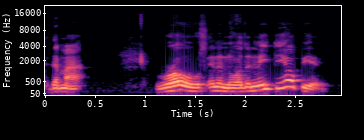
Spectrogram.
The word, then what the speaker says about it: D'mt: The kingdom of D'mt in the Sabaean influence by the 8th century BCE, a kingdom known as D'mt, pronounced as Demat, rose in the northern Ethiopia.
